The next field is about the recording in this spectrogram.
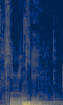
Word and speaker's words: Kamiki: It was Kamaki. No, it was Kimiki. Kimiki. – The, both the Iser's. It's K M M I. Sorry, K A M I K I. Both the Iser's spelled the same.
